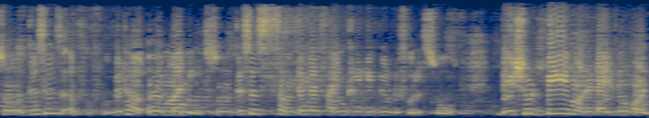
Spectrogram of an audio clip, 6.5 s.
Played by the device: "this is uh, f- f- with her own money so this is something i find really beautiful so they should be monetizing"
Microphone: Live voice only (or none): none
